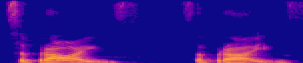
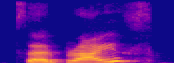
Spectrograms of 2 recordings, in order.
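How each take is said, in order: First: "surprise" as suh-PRIZE; American pronunciation. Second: Said in the usual way. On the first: Shown as a demonstration. Teacher corrects one of twenty words, American pronunciation. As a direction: drop the first r in "surprise". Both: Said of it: "twenty words in American accent".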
